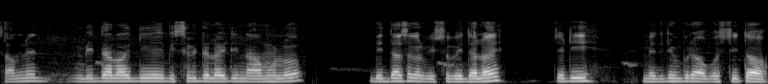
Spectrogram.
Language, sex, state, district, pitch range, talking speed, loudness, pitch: Bengali, male, West Bengal, Paschim Medinipur, 135-150 Hz, 100 wpm, -20 LUFS, 145 Hz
